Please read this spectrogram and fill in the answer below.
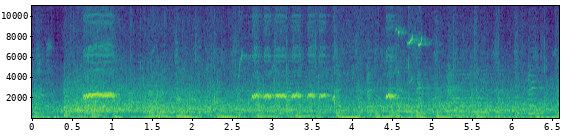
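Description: Background music with a steady bass beat, over which a referee's whistle blows: one blast about a second in, a quick run of four short blasts around three seconds in, and one more shortly after.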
